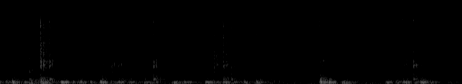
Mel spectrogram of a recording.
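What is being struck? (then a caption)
Plastic laptop keyboard keys. Fingertips press the black plastic keys of a laptop keyboard in a steady run of typing taps. Each keystroke gives a soft, low thud with a brief bright click on top, dying away almost at once.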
